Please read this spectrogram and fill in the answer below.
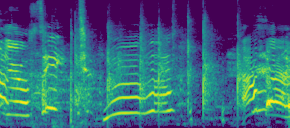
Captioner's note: all laughing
